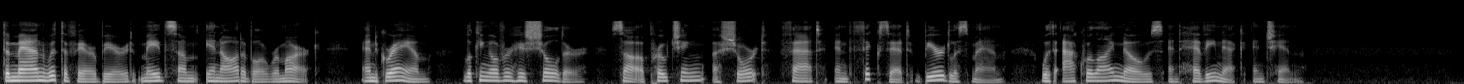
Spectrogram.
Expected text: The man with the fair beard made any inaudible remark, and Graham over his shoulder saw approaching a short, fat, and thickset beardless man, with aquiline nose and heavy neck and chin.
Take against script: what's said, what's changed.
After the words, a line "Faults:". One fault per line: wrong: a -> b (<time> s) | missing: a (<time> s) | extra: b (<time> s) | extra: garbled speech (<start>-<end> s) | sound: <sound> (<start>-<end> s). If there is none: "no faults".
The man with the fair beard made some inaudible remark, and Graham looking over his shoulder saw approaching a short, fat, and thickset beardless man, with aquiline nose and heavy neck and chin.
Faults:
wrong: any -> some (1.7 s)
extra: looking (4.6 s)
